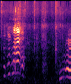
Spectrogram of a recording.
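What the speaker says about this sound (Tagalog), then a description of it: "ito yung isa sa mga kambing ko na talagang magaling magdala ng anak" A goat, a dependable mother in a herd grazed near a forest, gives two short bleats close by, a wavering cry followed by a fainter second call after a short gap.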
